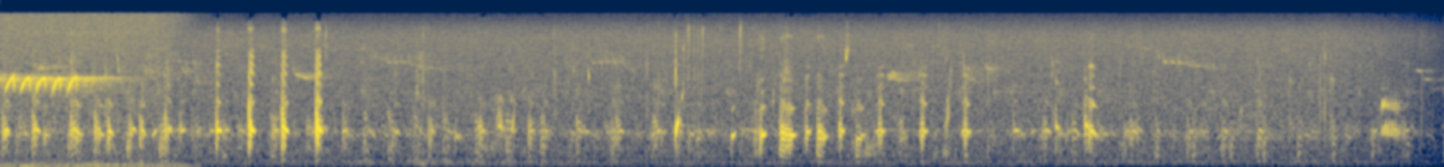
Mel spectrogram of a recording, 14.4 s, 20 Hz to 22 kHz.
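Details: Common toads during mating in winter at the edge of a pond in the Limousin countryside, France, on 11 March 2013. Short croaking pulses at a steady mid pitch, repeated rapidly and overlapping, with sharper clicks mixed in and a brief higher tone at the start.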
